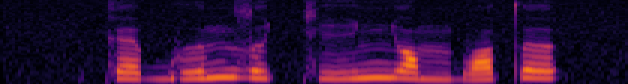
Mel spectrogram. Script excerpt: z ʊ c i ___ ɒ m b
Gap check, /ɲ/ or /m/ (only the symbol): ɲ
